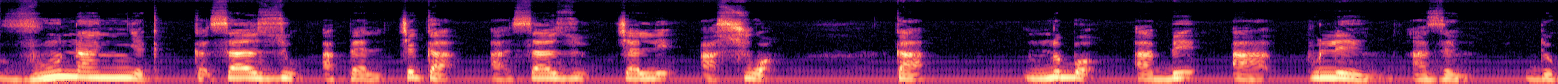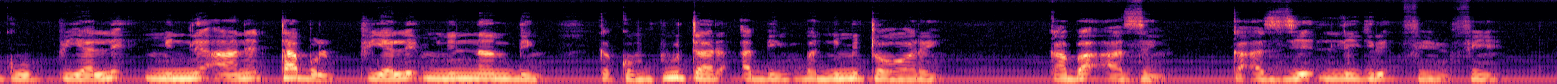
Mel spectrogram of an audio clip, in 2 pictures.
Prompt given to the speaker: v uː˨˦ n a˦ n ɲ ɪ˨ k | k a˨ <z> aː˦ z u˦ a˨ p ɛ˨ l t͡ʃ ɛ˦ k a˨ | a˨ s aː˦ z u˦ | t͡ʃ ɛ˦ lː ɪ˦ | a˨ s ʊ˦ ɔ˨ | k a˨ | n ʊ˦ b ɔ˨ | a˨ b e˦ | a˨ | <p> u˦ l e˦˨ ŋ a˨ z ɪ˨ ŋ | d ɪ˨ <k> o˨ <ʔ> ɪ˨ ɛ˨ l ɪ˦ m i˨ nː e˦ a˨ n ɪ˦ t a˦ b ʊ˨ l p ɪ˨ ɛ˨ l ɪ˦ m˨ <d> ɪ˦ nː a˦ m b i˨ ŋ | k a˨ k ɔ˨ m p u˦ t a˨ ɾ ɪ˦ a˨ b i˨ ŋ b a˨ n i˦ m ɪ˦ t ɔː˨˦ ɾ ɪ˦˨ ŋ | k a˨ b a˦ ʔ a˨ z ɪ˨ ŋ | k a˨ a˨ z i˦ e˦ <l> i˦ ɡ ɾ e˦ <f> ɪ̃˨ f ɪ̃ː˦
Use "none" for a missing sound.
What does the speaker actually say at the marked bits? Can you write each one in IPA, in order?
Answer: s, p, k, p, n, l, f

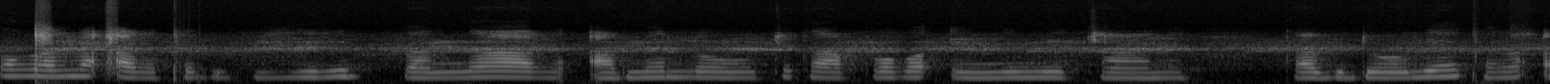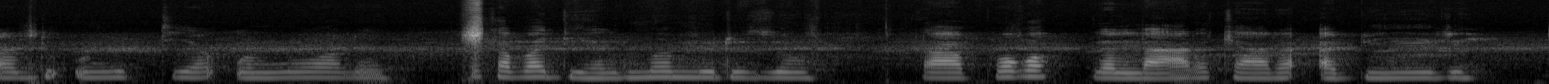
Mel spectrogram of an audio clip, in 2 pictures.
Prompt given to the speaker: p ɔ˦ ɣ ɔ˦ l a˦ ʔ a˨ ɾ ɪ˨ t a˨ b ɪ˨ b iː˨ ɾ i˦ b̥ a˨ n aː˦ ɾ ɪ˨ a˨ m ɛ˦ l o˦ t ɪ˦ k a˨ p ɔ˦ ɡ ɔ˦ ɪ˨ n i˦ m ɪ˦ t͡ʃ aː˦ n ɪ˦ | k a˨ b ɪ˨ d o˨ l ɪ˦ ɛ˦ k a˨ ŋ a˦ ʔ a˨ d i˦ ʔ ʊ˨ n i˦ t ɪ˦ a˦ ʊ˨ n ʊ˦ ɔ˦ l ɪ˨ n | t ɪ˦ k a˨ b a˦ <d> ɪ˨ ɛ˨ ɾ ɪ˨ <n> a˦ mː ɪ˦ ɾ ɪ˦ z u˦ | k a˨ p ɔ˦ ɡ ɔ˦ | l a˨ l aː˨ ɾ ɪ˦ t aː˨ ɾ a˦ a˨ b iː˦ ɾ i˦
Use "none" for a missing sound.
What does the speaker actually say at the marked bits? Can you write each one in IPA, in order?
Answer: d, m

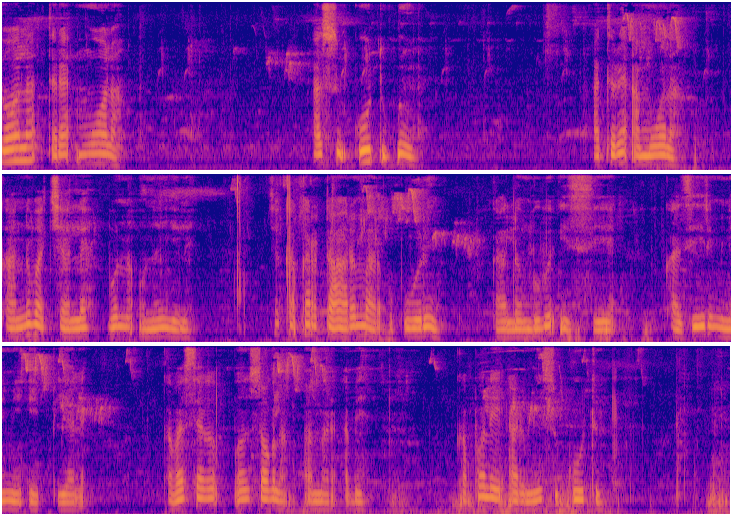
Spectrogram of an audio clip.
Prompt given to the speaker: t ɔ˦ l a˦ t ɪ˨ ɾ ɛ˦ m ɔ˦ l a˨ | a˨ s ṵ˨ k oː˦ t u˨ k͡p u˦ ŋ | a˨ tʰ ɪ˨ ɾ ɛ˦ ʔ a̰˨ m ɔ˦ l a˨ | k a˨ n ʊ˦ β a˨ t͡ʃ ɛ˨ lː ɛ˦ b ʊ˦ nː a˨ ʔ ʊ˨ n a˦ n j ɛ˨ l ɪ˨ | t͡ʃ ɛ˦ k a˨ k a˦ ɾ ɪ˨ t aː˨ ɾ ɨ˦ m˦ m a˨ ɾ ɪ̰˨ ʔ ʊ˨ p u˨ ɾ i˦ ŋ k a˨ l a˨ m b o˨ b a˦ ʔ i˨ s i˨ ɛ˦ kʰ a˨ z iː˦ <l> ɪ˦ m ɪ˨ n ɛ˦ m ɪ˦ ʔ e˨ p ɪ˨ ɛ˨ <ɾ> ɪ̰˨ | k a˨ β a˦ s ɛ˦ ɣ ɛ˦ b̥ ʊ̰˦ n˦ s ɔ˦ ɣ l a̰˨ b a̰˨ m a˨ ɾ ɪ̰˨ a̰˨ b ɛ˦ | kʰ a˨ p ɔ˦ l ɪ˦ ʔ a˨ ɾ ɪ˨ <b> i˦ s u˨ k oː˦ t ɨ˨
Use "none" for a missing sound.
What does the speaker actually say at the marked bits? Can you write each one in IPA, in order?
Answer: ɾ, l, m

